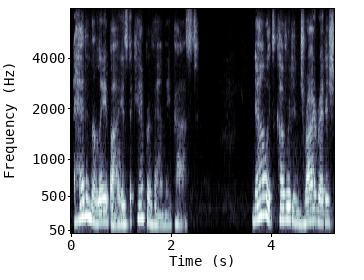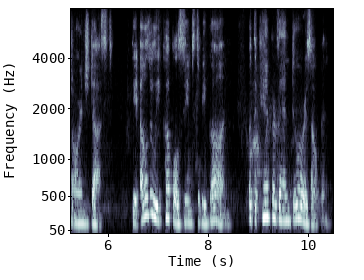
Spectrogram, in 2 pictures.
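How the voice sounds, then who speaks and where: A narrator with a medium-pitched, dark-toned voice reads screenplay scene headings and stage directions in a scripted manner. The recording is low in quality, with faint background noise and room ambience.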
